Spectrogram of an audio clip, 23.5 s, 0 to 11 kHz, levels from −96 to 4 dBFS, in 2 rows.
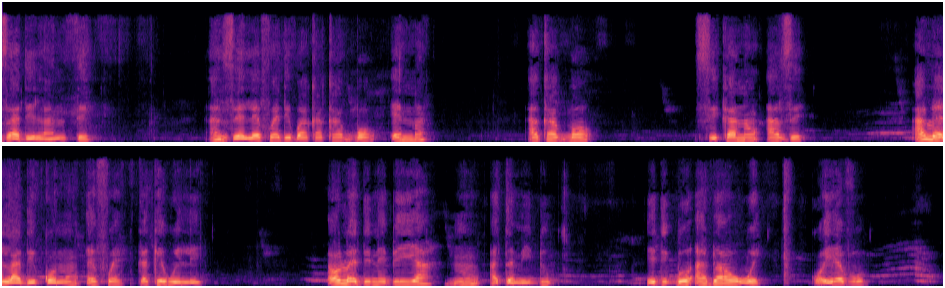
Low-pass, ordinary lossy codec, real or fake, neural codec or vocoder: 9.9 kHz; MP3, 64 kbps; fake; vocoder, 22.05 kHz, 80 mel bands, WaveNeXt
